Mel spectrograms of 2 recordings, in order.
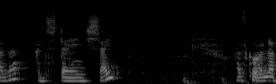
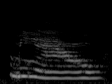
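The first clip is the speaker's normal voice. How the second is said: cat meow; 9 semitones higher than usual. Acted. Cats on the wall.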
